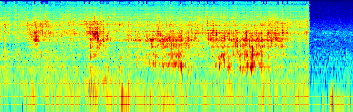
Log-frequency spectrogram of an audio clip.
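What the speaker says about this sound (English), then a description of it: "I've soaked that on like the full power just so as it'll go down between some of the cracks" Garden hose running at full power, soaking water down into the cracks between breeze blocks of a raised bed: a steady, close hiss and trickle of flowing water that cuts off abruptly near the end.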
